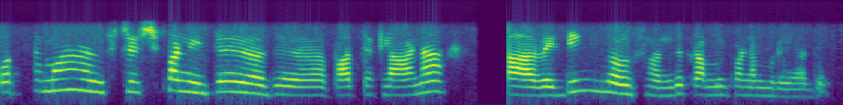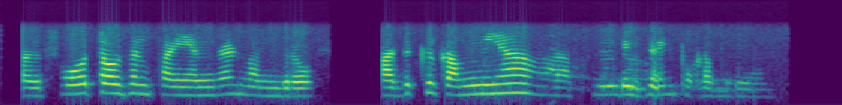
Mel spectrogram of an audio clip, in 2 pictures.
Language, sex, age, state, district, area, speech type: Tamil, female, 30-45, Tamil Nadu, Mayiladuthurai, rural, conversation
